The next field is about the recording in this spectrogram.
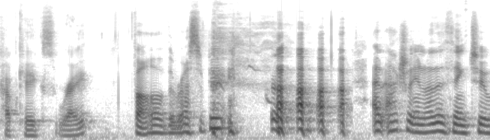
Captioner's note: laughs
